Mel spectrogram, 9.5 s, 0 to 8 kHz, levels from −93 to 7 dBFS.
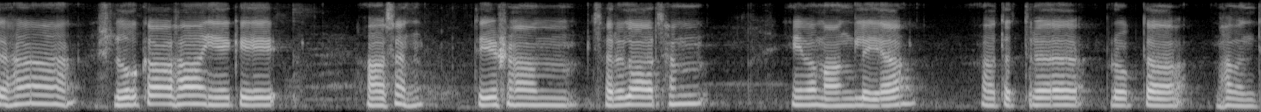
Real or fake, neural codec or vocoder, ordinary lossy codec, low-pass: fake; vocoder, 22.05 kHz, 80 mel bands, HiFi-GAN; none; 7.2 kHz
